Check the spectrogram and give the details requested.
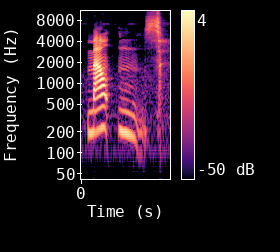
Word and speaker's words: mountains: Mountains. Well, often if there is a T plus in sound at the end of a word, we drop the T and kind of swallow that sound.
